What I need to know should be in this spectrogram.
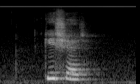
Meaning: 1. night 2. darkness 3. black amber, jet
- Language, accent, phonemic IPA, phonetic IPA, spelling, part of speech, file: Armenian, Eastern Armenian, /ɡiˈʃeɾ/, [ɡiʃéɾ], գիշեր, noun, Hy-գիշեր.ogg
